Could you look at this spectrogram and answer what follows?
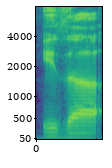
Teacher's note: حمزہ کو تحقیق سے پڑھنا ہے، ذا الف مدہ ہے۔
